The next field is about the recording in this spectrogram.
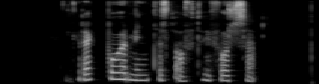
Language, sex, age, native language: Icelandic, female, 30-39, Icelandic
